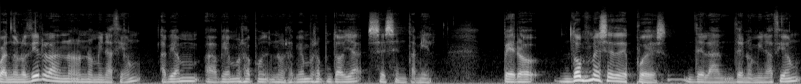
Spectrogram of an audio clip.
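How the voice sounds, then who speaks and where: At a fairly slow pace, a man talks in a medium pitch, somewhat breathy, with a dark, mellow tone. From Catalonia, Barcelona. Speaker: former city councillor. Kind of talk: radio interview. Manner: halting, with many repeated words.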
